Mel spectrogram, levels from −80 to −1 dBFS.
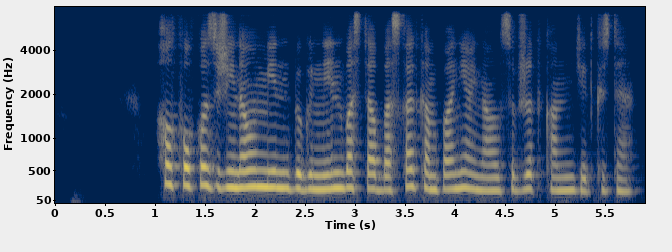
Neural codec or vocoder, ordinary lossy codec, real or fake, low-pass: codec, 16 kHz, 0.3 kbps, FocalCodec; none; fake; 7.2 kHz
